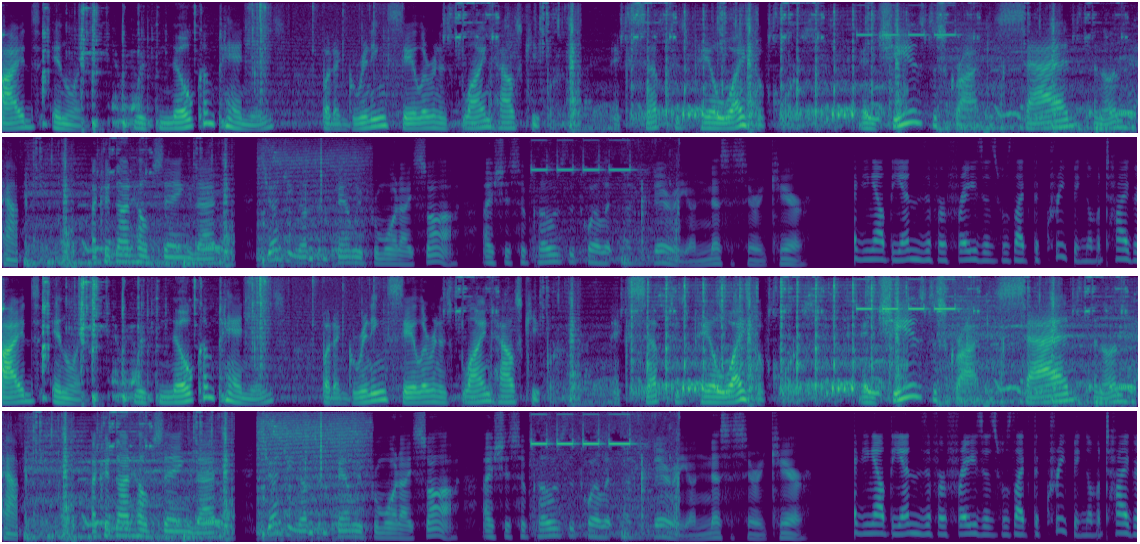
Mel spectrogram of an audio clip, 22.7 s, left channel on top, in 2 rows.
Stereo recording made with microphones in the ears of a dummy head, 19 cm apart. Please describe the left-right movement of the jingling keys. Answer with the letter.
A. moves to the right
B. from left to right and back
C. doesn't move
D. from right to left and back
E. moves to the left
D.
